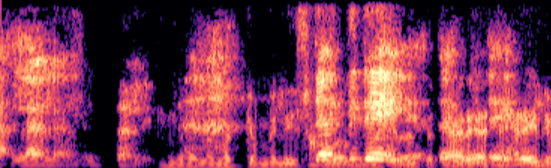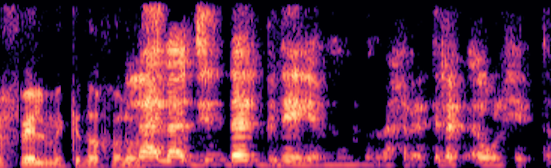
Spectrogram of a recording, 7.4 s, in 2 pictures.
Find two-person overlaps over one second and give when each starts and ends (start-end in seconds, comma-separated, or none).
2.0-3.5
